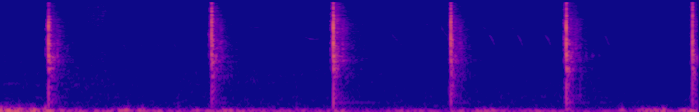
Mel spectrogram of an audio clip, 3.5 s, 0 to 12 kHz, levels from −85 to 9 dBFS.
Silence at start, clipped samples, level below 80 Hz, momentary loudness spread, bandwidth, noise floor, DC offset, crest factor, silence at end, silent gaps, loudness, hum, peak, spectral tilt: 0 s; under 0.1%; -50 dBFS; 22 LU; 11.5 kHz; -58 dBFS; under 0.1%; 36 dB; 0 s; none; -34 LUFS; none; -2 dBFS; 0.5 dB/octave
